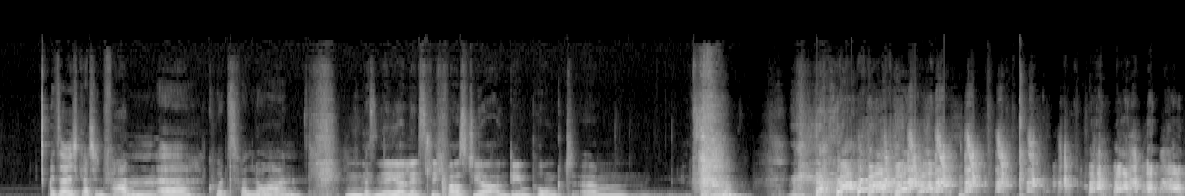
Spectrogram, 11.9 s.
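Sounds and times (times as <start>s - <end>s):
speech: 0.5s - 6.6s, 7.9s - 9.8s, 11.1s - 11.8s
person sneezing: 6.9s - 7.9s
people laughing and chuckling: 7.9s - 11.8s.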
